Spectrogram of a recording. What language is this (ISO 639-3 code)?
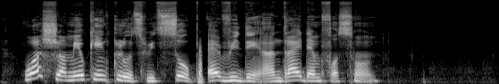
pcm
